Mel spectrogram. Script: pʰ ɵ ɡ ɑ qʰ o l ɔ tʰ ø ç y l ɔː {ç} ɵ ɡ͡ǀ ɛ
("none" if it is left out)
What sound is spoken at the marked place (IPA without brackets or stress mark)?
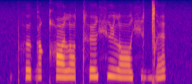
ç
